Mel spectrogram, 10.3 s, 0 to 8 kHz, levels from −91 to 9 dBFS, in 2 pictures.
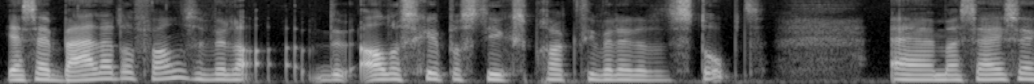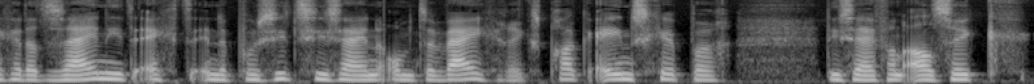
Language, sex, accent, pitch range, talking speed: Dutch, female, Dutch, 160-180 Hz, 220 wpm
